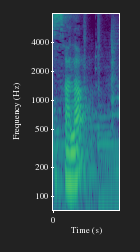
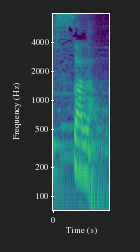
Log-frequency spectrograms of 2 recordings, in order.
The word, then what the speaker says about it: Salah: Ça, c'est en Kikongo, on prononce Salah. Et en lingala, Salah.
